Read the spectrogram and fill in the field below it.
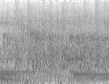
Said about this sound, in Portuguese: Aplaudimos ao nosso Deus.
